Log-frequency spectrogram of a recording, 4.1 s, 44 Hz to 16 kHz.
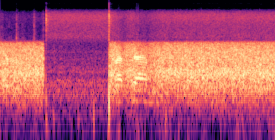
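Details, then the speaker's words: Earbud at the microphone switching a QRP SSB rig from LM386 back to LM380 audio amplifier: constant high hiss under the audio on the LM386, dropping when switched to the LM380. "It's the audio coming through is the same, but you can really hear that high frequency hiss in the background."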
